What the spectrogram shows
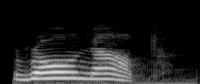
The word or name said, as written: Rhone Alpes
